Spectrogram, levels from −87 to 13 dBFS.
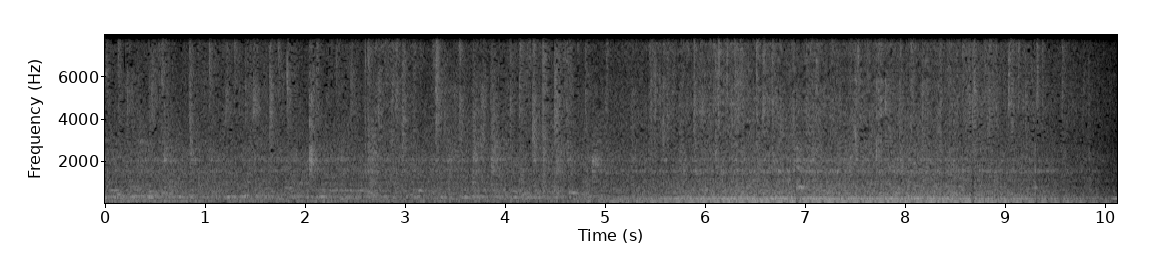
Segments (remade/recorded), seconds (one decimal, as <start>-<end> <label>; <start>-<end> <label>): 0.0-2.6 recorded; 2.6-3.8 remade; 3.8-4.9 recorded; 4.9-8.5 remade; 8.5-10.1 recorded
